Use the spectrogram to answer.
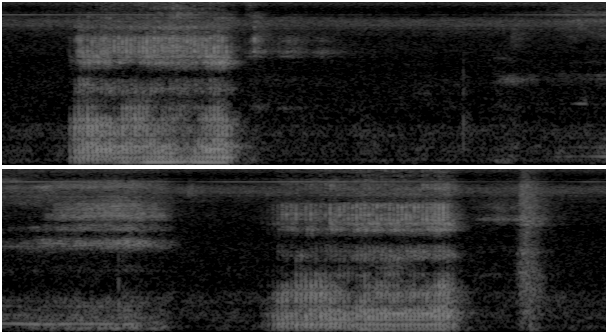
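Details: Sleeping St. Bernard puppy snoring: loud, rough, low snoring breaths, each about a second long, with a quieter breath between them.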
